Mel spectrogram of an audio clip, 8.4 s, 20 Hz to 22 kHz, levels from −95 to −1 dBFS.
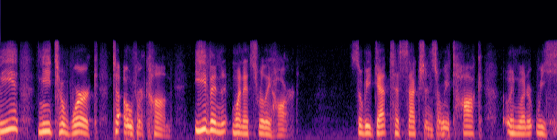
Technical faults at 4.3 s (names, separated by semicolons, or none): AMR bit errors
